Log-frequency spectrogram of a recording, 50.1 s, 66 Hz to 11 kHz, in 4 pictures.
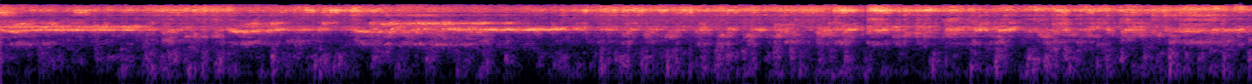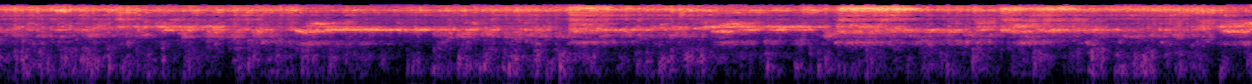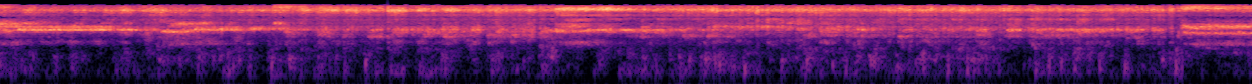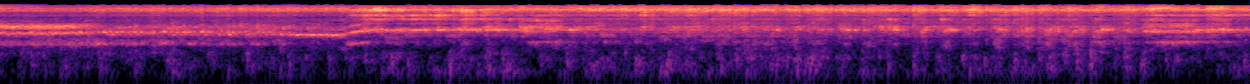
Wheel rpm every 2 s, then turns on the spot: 230, 230, 220, 230, 230, 230, 230, 230, 230, 230, 220, 230, 230, 230, 230, 230, 230, 230, 200, 160, 190, 230, 230, 230, 230.
none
